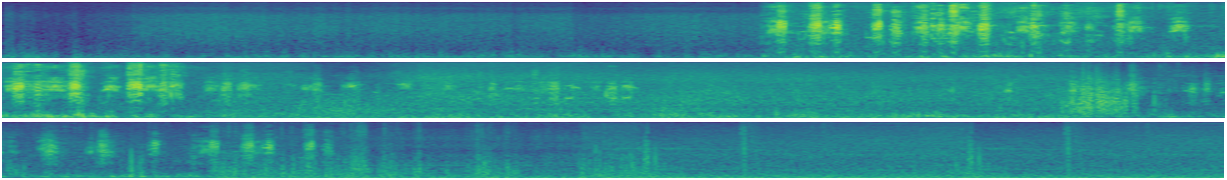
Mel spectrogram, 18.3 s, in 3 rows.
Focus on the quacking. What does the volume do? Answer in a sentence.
The loudness of the quacking goes down.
